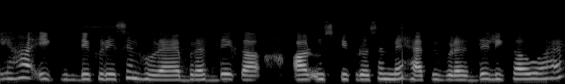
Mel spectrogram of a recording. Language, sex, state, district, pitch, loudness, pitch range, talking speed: Hindi, female, Bihar, Gopalganj, 240 Hz, -33 LUFS, 220-250 Hz, 180 wpm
